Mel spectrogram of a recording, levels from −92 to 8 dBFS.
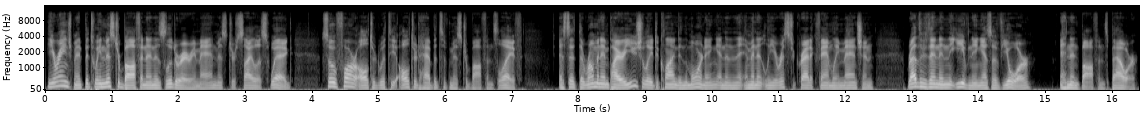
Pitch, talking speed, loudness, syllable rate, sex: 120 Hz, 190 wpm, -22 LUFS, 6.3 syllables/s, male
